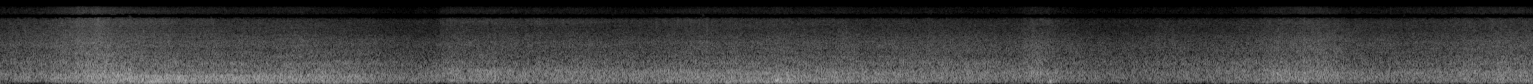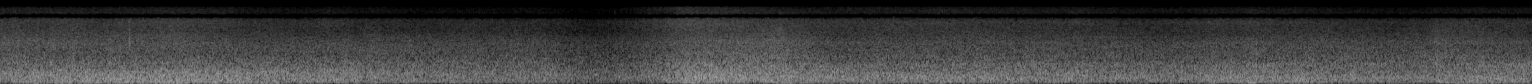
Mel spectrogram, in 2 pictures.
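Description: Small sea waves breaking and washing in the shallows: a steady surf hiss that swells and eases every few seconds as each wave breaks.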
